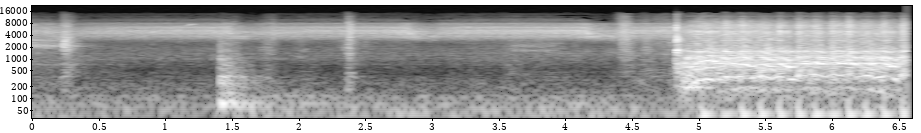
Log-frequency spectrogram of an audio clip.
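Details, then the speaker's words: 1954 Ford F250 truck rescued from the crusher, new battery, power at coil: a few quiet clicks then steady starter churning with no firing; no spark, owner suspects points (or resistor) need replacing. "No spark. Maybe I do need new points."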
